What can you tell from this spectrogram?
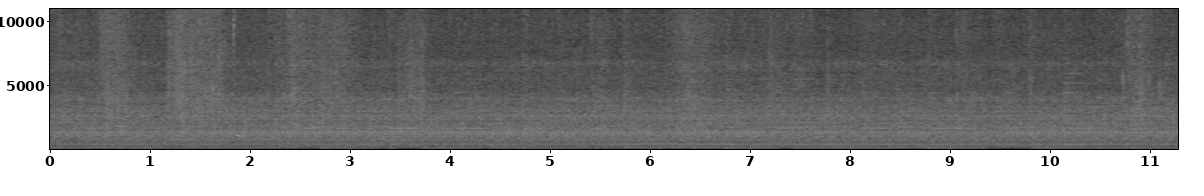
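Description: A motor running steadily, an even mechanical drone with a constant hum that does not change.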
